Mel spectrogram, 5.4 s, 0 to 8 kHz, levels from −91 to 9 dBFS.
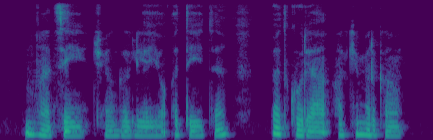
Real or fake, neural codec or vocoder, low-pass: real; none; 7.2 kHz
